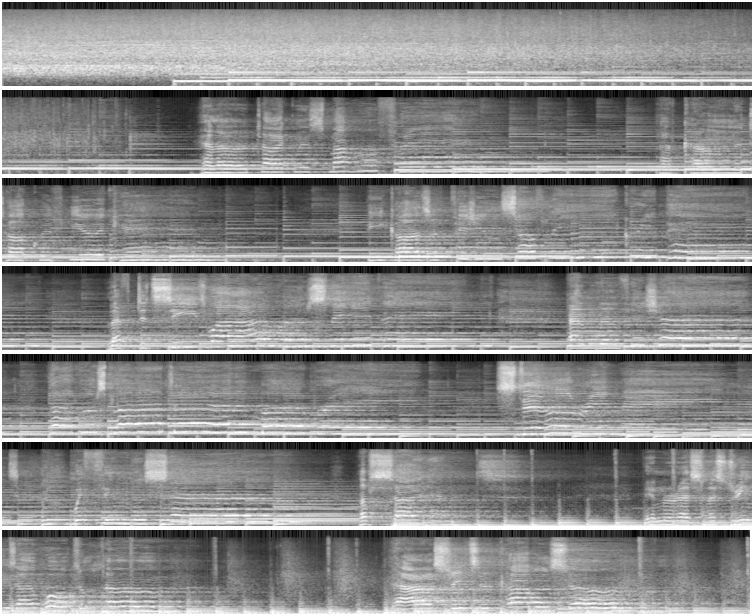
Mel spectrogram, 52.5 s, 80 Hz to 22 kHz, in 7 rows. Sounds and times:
Music: 0.0s - 52.4s.

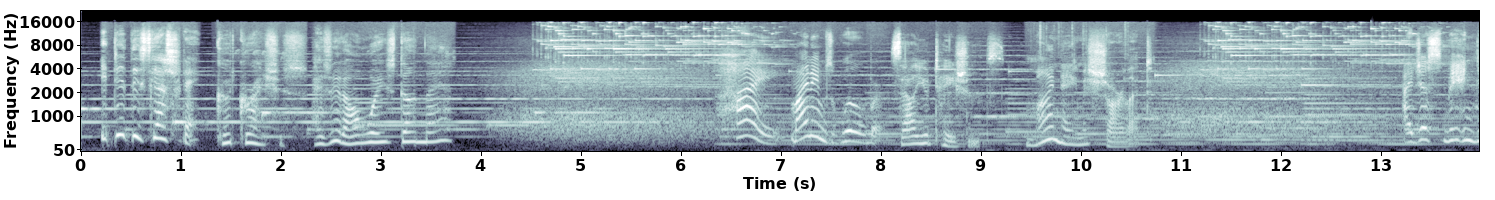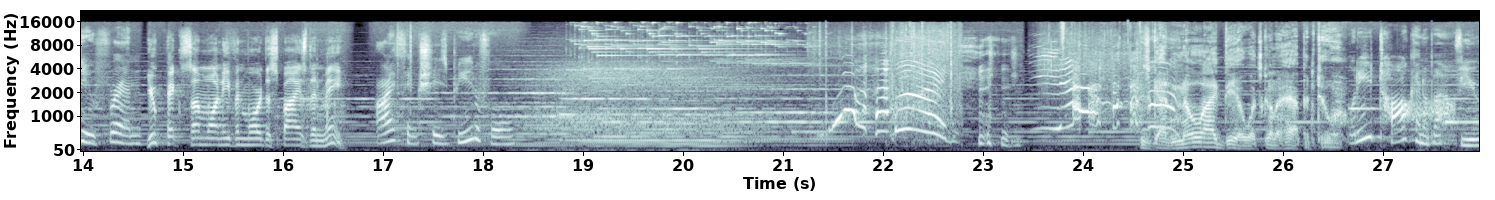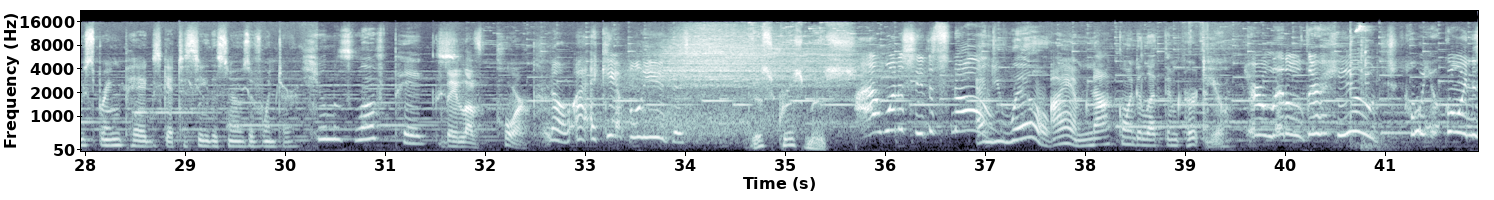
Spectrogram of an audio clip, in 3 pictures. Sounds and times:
Music: 0.0s - 41.9s.

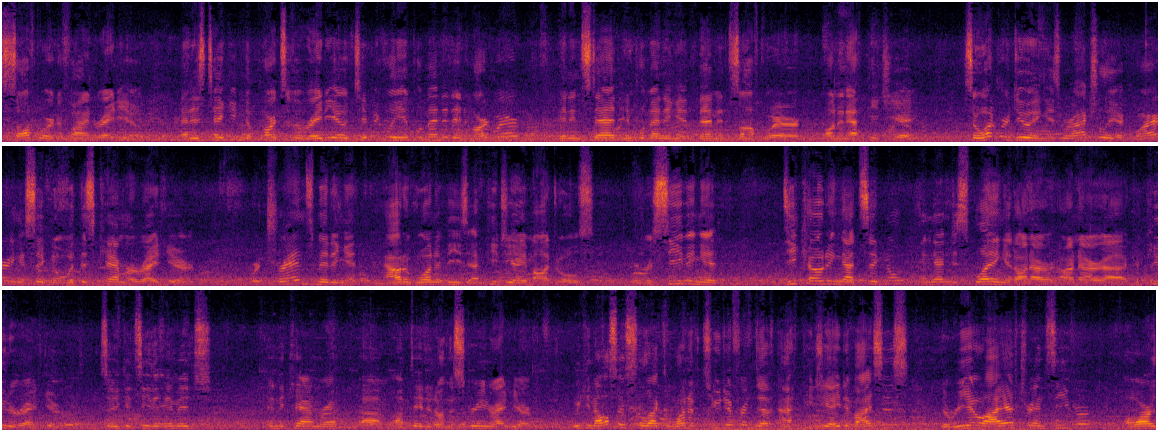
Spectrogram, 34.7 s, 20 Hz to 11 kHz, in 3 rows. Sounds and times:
Speech: 0.0s - 18.7s, 19.4s - 25.2s, 25.8s - 34.6s.

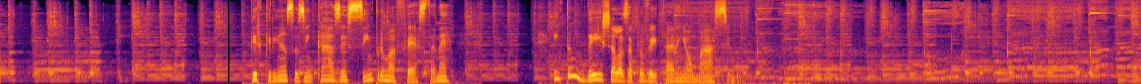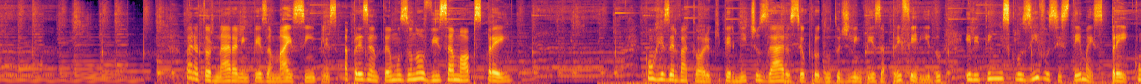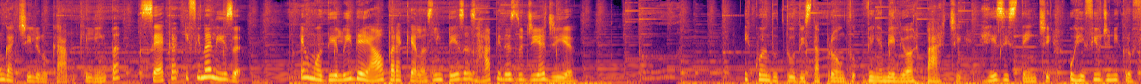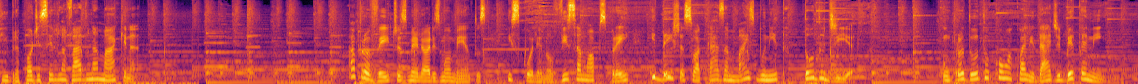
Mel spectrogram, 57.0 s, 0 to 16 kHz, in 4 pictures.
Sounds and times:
Music: 0.0s - 57.0s
Speech: 3.1s - 5.6s, 6.8s - 9.4s, 16.6s - 20.7s, 22.3s - 31.6s, 32.2s - 35.8s, 37.8s - 44.6s, 47.2s - 53.6s, 54.6s - 56.6s.

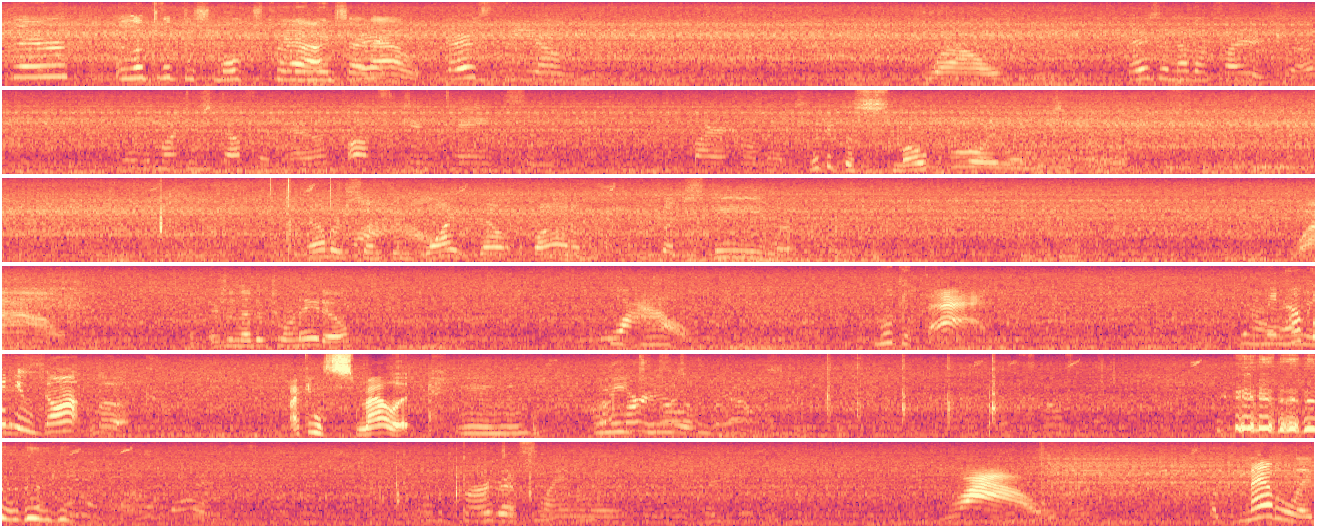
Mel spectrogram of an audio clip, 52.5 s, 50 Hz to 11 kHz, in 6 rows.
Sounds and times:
Speech: 0.0s - 3.8s, 6.1s - 6.8s, 7.5s - 8.8s, 9.5s - 12.5s, 13.4s - 16.4s, 19.4s - 23.2s, 26.1s - 26.8s, 34.5s - 36.0s, 36.9s - 40.3s, 46.4s - 49.0s, 51.8s - 52.5s.

